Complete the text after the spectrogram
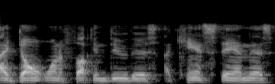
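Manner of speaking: mock-crying whine like a baby. Retelling calling parents in the first month there, imitating crying like a little baby. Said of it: "literally crying like a little baby".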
